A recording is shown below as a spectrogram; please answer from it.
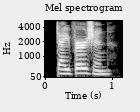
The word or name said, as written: diversion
